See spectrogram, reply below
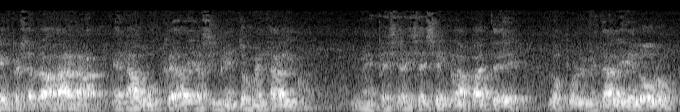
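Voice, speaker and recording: A man's voice: medium pitch, darkish tone, distant mic. Older male guest lecturer, conversational, recorded off-mic in a very echoey room with faint hiss. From Cuba. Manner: conversational, explains with examples and asides. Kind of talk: university lecture. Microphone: no microphone, distant recording.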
